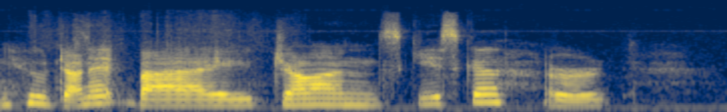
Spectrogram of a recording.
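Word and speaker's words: Scieszka: And then Who Done It by John Skieska, or Sheska, I think that's how you say it. Rhymes with Fresca.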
